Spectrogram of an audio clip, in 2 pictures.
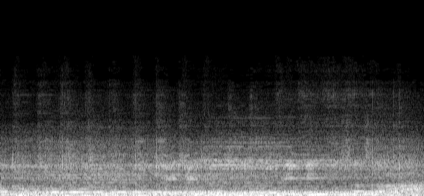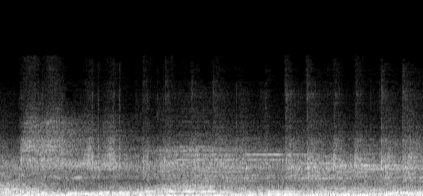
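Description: Rock band playing live: electric and acoustic guitars, bass and drums, with singing.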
